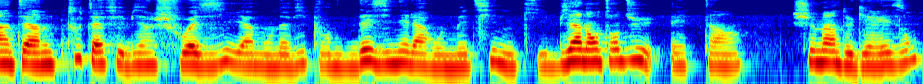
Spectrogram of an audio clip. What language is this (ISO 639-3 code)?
fra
